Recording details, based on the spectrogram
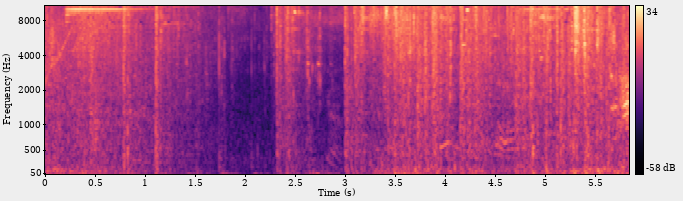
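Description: Gunfire and a grenade blast in a Forge map 4v4 Slayer match, with rapid bursts and booming impacts crowding together across the whole stretch, loud and dense, briefly dipping before the shooting resumes.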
